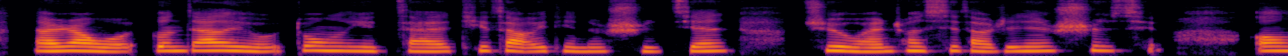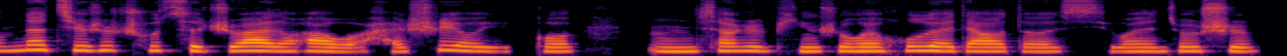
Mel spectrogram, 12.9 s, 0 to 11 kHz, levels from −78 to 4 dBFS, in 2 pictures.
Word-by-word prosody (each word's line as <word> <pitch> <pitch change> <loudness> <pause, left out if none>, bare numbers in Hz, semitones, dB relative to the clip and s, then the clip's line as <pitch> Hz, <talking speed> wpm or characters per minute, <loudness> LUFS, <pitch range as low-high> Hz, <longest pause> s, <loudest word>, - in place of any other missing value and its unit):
那 215 -2 +4
让 220 0 +5
我 195 0 -1
更 225 -1 0
加 230 0 +4
地 230 - +3
有 205 -2 -1
动 230 +1 -1
力 210 -1 -2
再 200 -2 -1
提 210 +2 -7
早 220 -3 +1
一 200 - -1
点 205 -1 -5
的 200 +1 -4
时 200 -1 -5
间 220 +1 -2 0.3
去 230 -2 +1
完 195 -1 0
成 225 0 -1
洗 220 +1 -5
澡 210 -3 -1
这 205 +2 -3
件 215 +1 -1
事 235 +1 -3
情。 230 +2 -12 0.4
嗯， 225 +1 +1
那 270 +1 +5
其 260 -2 0
实 245 +1 -1
除 235 0 -4
此 230 -1 0
之 220 +1 -2
外 225 0 +7
的 210 -1 +1
话， 210 -1 +5
我 190 -1 -1
还 195 - -5
是 260 +6 -3
有 235 -3 +2
一 195 -1 -4
个 205 0 -2 0.4
嗯， 200 -1 0
像 220 +2 +1
是 220 -1 +1
平 205 -1 -3
时 210 0 0
会 210 0 +4
忽 230 +2 0
略 225 -2 +5
掉 205 -1 +3
的 200 -1 -3
习 205 0 -10
惯， 200 0 -1
就 215 +1 -1
是 205 -2 0
215 Hz, 260 characters per minute, -21 LUFS, 205-225 Hz, 0.4 s, 外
